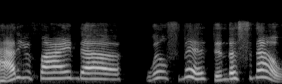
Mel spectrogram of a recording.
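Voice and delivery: very high, stagey, theatrical delivery. Telling a dad joke to the other speaker, in a stagey voice. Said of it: "I have to do it in like a stagey kind of voice".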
